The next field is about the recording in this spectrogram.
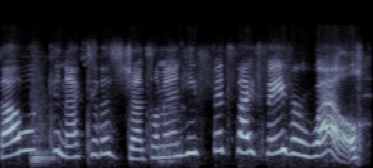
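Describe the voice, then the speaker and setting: A woman's voice: very high voice, a bit bright, highs cut off, heavily acted. A woman acting a flighty, scheming young friend with theatrical mock-Shakespearean diction in a staged reading. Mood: gleeful. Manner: theatrical, drawn-out, archaic diction. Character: flighty, scheming, exasperated young female friend, matchmaking and cursing.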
